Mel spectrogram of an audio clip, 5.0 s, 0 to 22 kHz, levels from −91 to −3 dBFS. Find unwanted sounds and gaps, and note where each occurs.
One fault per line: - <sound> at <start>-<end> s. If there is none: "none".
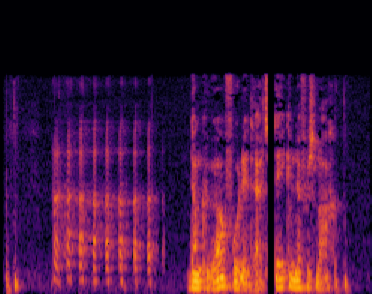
- laugh at 0.7-2.2 s
- dropout at 3.6-3.7 s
